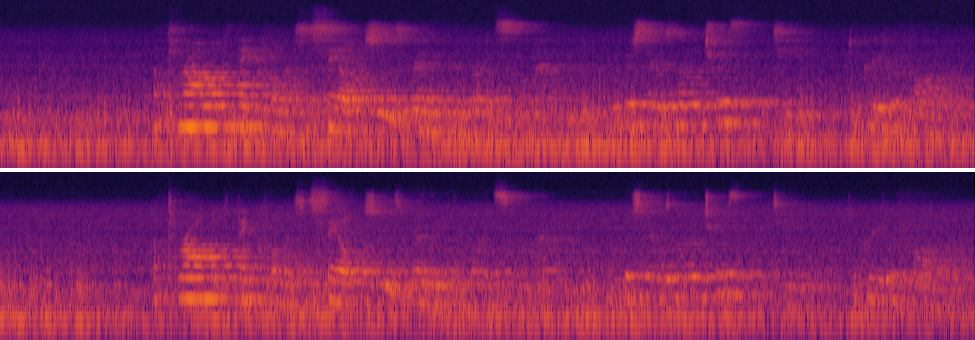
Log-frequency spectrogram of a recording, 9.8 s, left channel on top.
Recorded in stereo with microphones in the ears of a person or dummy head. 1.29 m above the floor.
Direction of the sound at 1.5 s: 35° right (ahead or behind).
